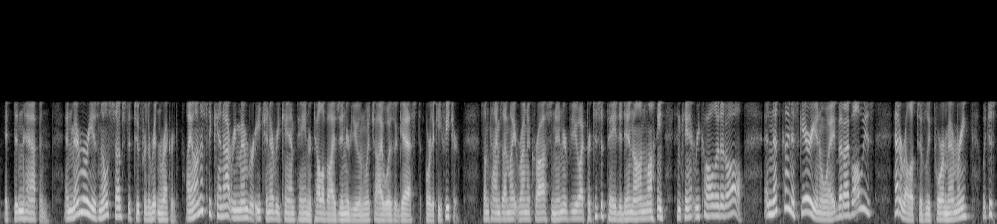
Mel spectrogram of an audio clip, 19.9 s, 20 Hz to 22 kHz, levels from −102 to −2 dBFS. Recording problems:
high frequencies cut off; severe; nothing above 3.5 kHz
uneven, jittery; strongly; from 2.5 to 18 s

